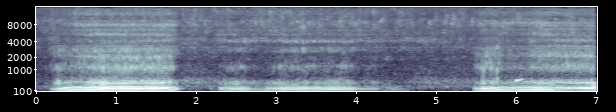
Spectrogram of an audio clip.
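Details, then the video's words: An English Mastiff snoring indoors: deep, rumbling, buzzy snore breaths in three long stretches of about one to two seconds each, separated by short quiet pauses. "My English Mastiff snoring"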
